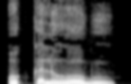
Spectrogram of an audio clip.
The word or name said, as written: ಒಕ್ಕಲುವೋಗು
